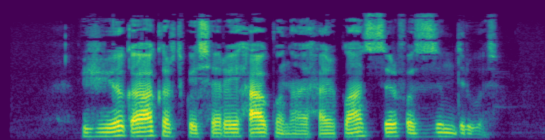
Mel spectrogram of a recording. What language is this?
Abkhazian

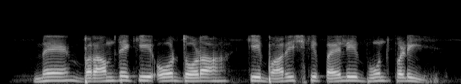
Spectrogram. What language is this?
Hindi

